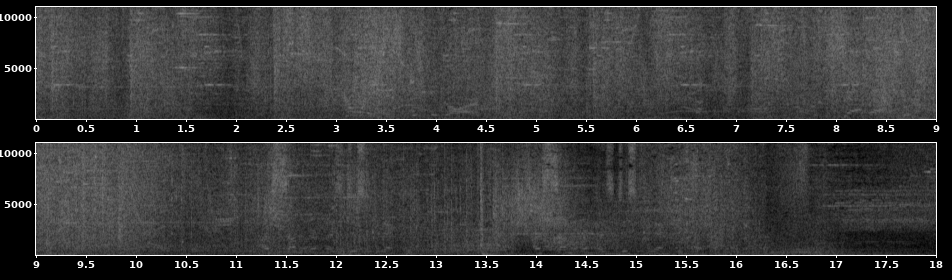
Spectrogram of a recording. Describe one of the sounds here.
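Game spell effects crackle and boom in a busy battle.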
